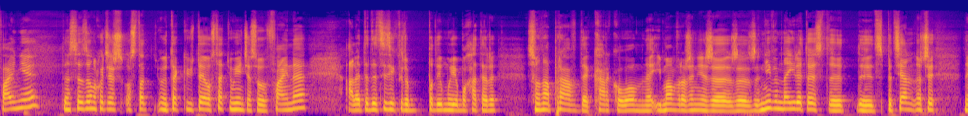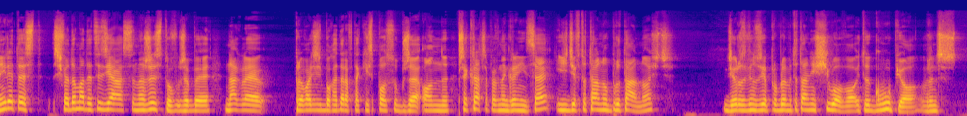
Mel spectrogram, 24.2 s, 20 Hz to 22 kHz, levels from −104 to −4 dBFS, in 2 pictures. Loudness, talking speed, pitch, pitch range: -19 LUFS, 165 wpm, 165 Hz, 155-180 Hz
